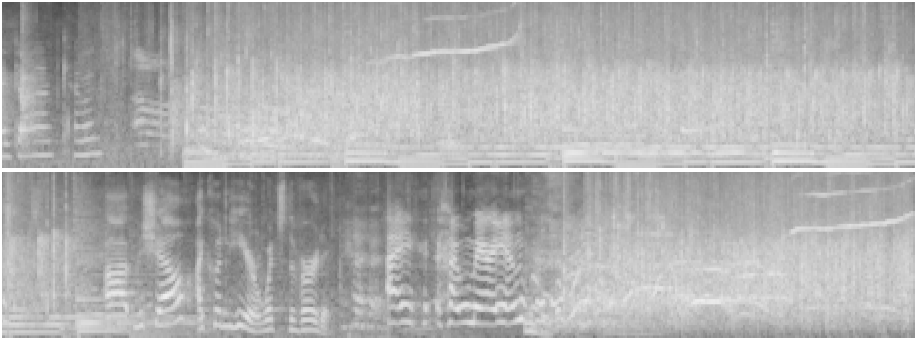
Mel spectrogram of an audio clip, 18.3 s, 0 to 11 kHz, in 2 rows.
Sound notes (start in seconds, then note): 1.6 audience applauding; 14.6 audience applauding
